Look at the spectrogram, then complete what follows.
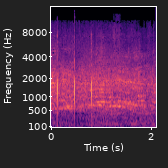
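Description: A theatre audience applauds, a dense, steady wash of many hands clapping at once, with a few sharper individual claps standing out early on; no one speaks over it.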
